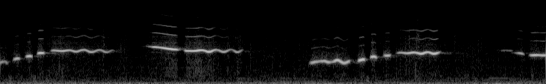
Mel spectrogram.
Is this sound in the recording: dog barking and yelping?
no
